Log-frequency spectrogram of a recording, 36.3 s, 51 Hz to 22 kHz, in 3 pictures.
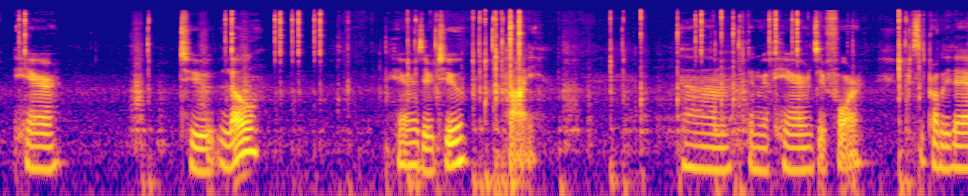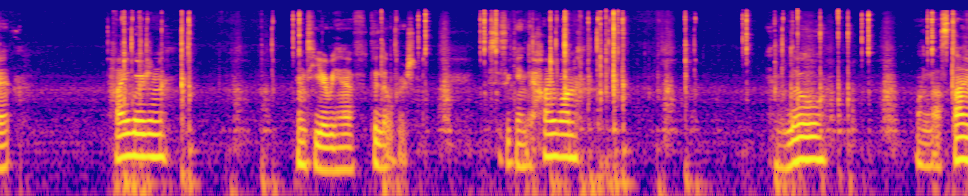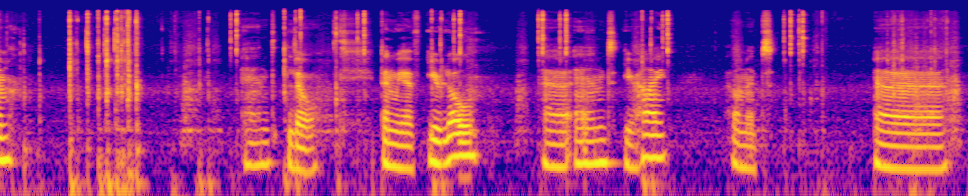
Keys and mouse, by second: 0.1 click, 1.7 h, 2.7 click, 3.4 click, 3.6-7.0 drag, 7.6 h, 7.9-8.4 middle drag, 8.6 middle click, 9.1 shift+middle click, 9.5-15.0 drag, 15.3 h, 15.7 click, 16.8 h, 17.2 click, 18.0-19.1 drag, 19.1-20.3 middle drag, 20.6 h, 21.3 middle click, 21.7 h, 22.0 middle click, 22.5 middle click, 22.8 middle click, 23.6-26.4 drag, 26.6 h, 27.0 click, 27.7 h, 27.9-28.4 middle drag, 28.6 middle click, 29.5 h, 29.8 click, 30.9 drag, 31.1 click, 32.2 h, 32.4 click, 33.9-35.7 drag.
